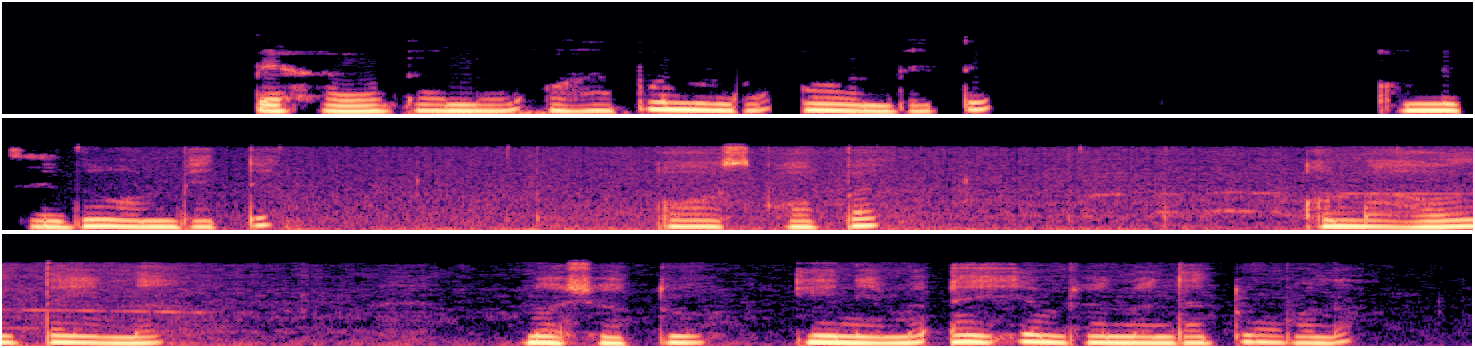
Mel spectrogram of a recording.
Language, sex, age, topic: Oshiwambo, female, 25-35, finance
